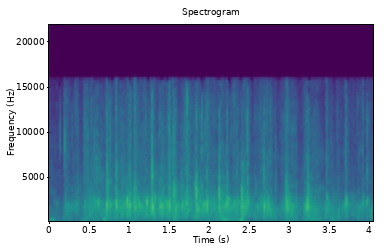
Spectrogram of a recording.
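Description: An audience applauds steadily as a speaker is introduced at a Christian gathering, a dense wash of many hands clapping at a fairly even level for several seconds, with no voices standing out.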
